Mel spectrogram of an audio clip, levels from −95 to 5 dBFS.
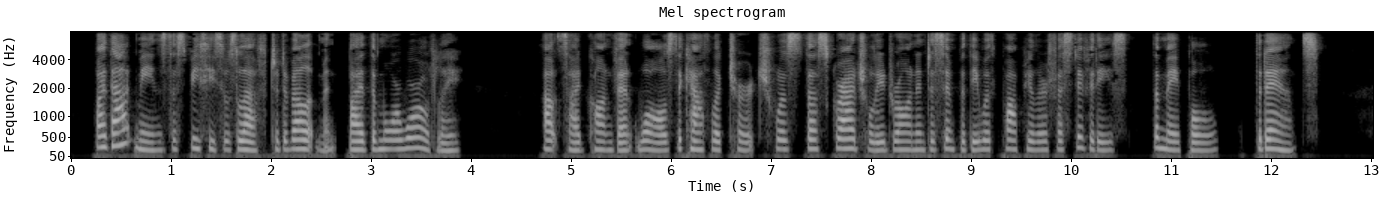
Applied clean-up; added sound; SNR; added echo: none; none; none; none.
